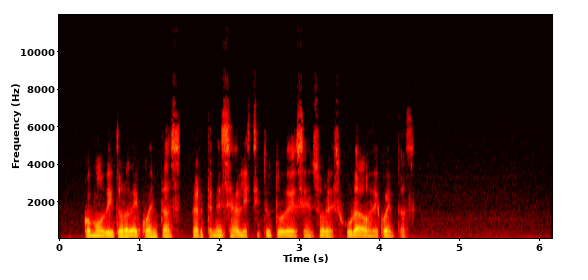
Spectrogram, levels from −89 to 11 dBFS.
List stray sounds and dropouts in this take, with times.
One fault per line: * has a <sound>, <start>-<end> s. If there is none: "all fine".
all fine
